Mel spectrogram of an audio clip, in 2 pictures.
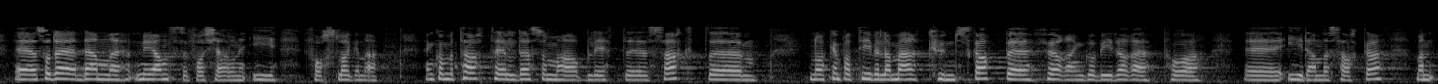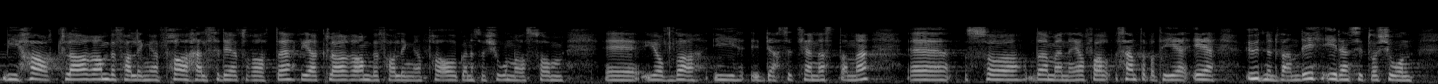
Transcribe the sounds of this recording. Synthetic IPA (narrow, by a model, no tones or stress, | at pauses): sɔd̪ɛd̪ɛnnʏɑnsəfɔʁʃɛln̩ɪfɔʁslɑːɡənə | ɛnkʊmənt̪ʰɑːʁt̪ʰɪld̪ɛsɔmhɑɾblɪt̪ːsɑkt̪ | noːkənpʰɑʁʈ̪ʰiːʋɪlhɑːmeːɾkʰʉnskɑːpføːɾɛnɡoːɾʋiːd̪ɑɾəpʰɔ | ɪd̪ɛnːəsɑːkə | mɛnʋɪhɑɾkʰlɑːɾəɑnbɛfɑːlɪŋəɾfɾɑhɛlsəd̪ɪɾɛk̚t̪ʊɾɑːt̪əʋɪhɑɾkʰlɑːɾəɑnbɛfɑːlɪŋəɾfɾɑɔɾɡɑnɪsɑʂuːnəɾsɔm | jɔbːəɾɪd̪ɛsːət̪ʰjeːnəst̪ənə | sɔd̪ɛmæɪnəɾɪɑlfɑlsɛnt̪əpɑt̪ʰiːəʔɛɾʉnœd̪ʋɛnd̪ɪɪd̪ɛnsɪt̪ʉɑʂuːnn̩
